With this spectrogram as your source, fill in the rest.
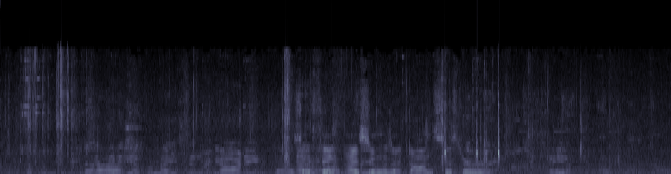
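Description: A man speaks firmly and with animation close by, outdoors.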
